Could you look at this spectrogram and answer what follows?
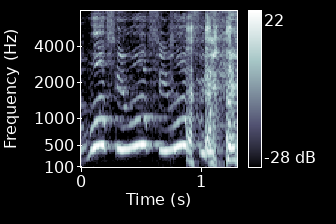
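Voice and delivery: very high, loud imitation yelp; mock squealed safe word. Imitating him yelling the safe word under hot wax, squealed. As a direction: squeal it through laughter. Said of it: "and he's going".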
